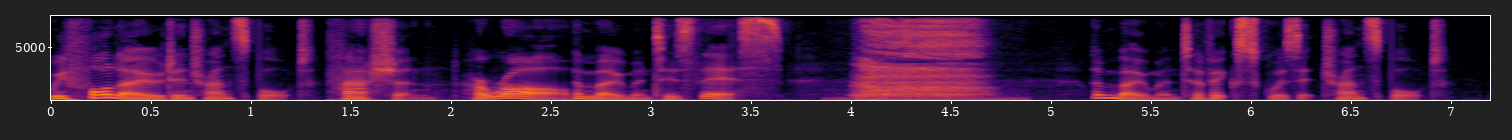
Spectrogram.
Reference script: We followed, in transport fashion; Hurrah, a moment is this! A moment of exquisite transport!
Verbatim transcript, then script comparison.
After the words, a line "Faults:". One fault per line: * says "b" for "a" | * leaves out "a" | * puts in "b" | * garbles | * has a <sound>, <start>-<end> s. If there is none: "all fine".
We followed, in transport fashion; Hurrah, a moment is this! A moment of exquisite transport!
Faults:
* has a breath, 3.9-4.9 s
